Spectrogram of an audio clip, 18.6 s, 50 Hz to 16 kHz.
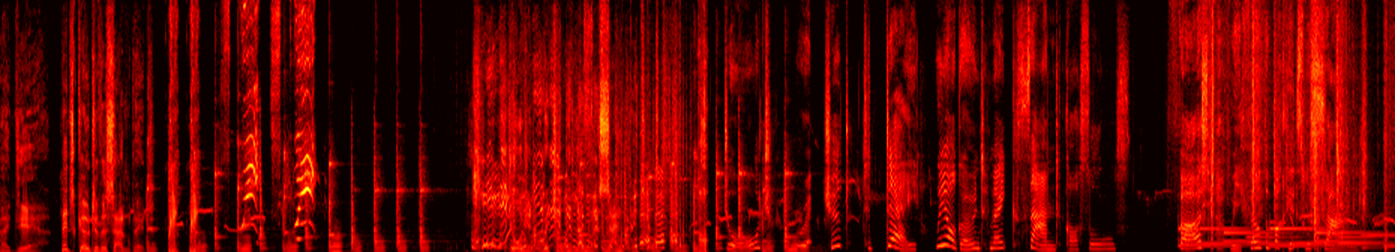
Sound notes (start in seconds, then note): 2.2 oinks; 2.2 squeaks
